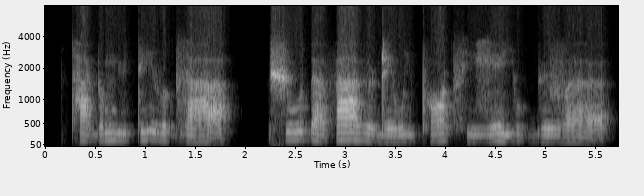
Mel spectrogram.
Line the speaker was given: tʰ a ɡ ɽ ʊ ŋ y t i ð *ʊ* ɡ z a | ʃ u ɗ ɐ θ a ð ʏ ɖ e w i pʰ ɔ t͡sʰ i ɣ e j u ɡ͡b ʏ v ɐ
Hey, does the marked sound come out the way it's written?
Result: yes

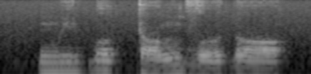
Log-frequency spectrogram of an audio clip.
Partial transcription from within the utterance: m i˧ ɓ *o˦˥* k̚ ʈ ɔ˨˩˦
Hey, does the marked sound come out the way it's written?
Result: yes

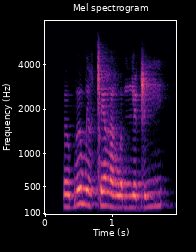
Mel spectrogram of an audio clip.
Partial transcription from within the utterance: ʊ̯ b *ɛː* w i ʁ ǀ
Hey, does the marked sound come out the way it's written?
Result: no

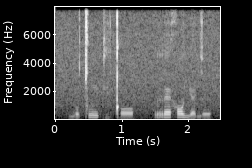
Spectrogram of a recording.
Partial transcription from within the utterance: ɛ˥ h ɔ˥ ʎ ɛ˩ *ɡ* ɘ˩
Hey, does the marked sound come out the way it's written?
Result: yes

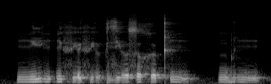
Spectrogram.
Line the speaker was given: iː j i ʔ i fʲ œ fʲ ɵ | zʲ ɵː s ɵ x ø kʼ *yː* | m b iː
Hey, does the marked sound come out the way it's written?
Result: no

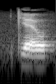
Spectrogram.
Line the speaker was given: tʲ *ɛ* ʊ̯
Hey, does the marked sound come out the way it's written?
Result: yes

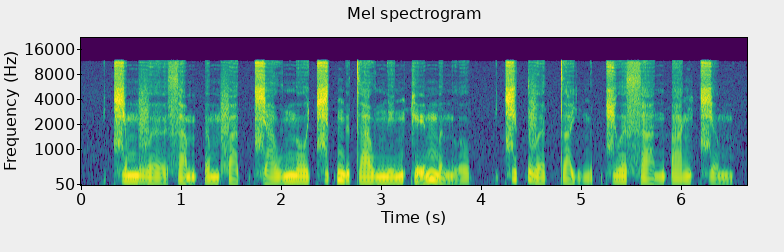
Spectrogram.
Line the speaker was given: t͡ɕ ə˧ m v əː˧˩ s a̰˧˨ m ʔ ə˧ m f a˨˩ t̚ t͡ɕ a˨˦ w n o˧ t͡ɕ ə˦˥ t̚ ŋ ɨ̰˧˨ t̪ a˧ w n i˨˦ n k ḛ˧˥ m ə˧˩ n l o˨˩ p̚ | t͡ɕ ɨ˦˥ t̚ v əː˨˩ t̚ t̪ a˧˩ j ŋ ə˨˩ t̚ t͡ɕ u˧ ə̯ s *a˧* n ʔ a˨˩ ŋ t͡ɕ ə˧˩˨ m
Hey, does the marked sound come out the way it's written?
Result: no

